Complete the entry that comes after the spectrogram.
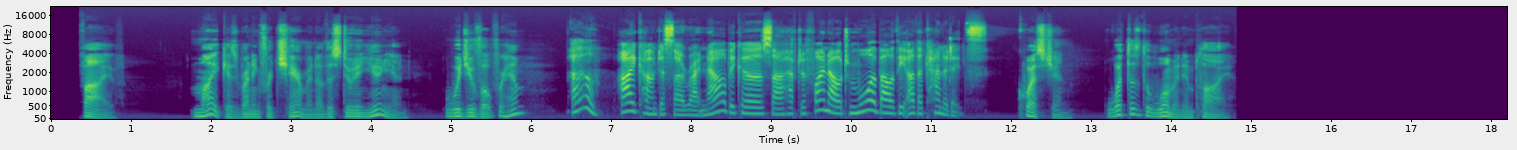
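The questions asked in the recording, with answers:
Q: What does the woman imply?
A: She hasn't decided whether to vote for Mike yet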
